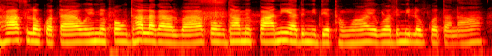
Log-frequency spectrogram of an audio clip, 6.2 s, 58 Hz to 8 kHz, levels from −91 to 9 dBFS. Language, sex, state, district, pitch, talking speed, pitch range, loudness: Bhojpuri, female, Uttar Pradesh, Ghazipur, 205 Hz, 145 wpm, 195-210 Hz, -21 LUFS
